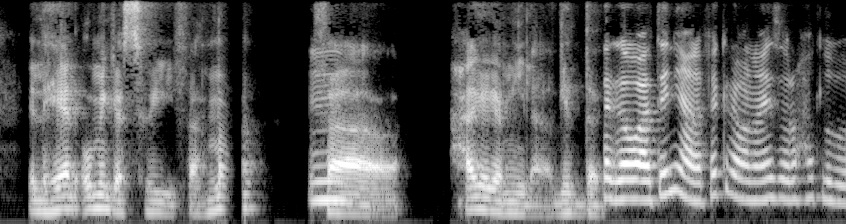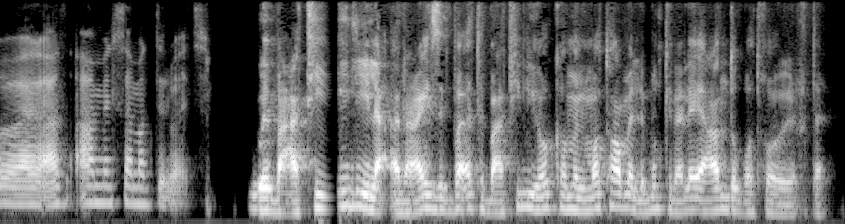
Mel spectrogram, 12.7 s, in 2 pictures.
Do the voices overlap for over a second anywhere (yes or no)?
no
